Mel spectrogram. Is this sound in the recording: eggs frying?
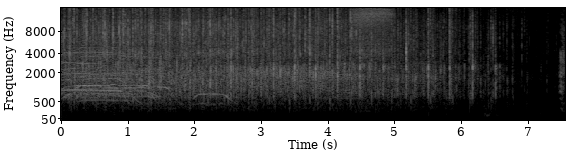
no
